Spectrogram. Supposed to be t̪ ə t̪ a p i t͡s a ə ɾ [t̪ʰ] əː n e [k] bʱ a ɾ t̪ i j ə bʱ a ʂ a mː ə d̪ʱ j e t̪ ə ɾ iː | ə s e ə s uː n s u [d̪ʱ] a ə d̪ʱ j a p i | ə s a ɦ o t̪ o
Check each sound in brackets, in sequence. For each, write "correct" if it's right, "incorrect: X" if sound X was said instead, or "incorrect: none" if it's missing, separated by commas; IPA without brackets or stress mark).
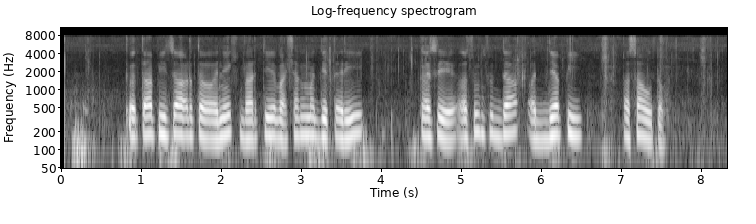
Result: correct, correct, incorrect: d̪ʱː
